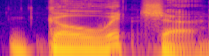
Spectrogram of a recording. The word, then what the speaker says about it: Goitse: It's called Gowicha. – Gowicha. – Gowicha. – It's Irish. – Common pronunciation. – Yeah, I know. I know. – Gowicha. How do you get G-O-I-T-S-E, Gowicha? – You'll have to ask the Irish.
